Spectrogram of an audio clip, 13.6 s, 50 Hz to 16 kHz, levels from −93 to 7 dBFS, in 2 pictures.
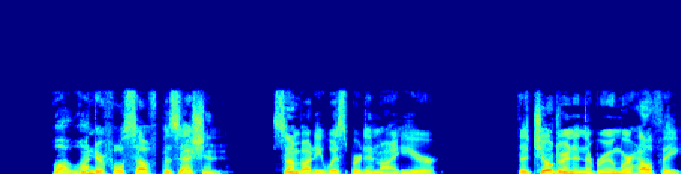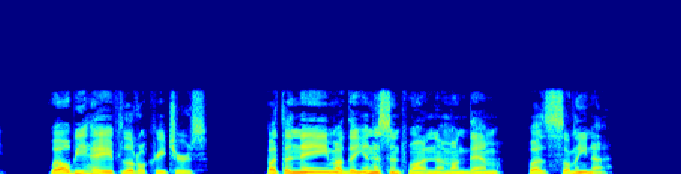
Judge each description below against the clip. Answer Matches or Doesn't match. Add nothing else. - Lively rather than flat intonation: Matches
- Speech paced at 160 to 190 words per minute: Doesn't match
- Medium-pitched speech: Doesn't match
